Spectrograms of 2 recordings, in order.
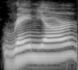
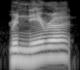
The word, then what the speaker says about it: Rhaenyra: which I I'm gonna you know I'm gonna mispronounce Rainier rain rain you do it come on you got it what's that rhaenyra renera Targaryen okay so she was again played by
